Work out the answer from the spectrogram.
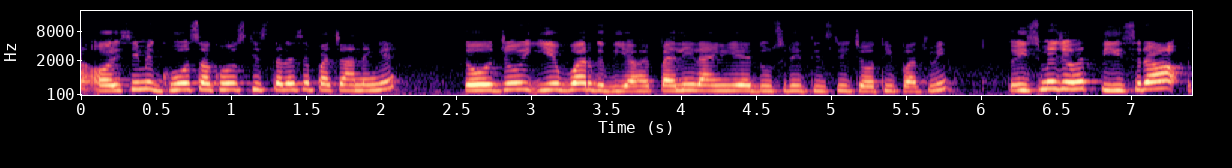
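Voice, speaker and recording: High-voiced woman teaching an exam prep lesson. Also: a little mellow. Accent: Hindi, North Indian. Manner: explains step by step, reads word lists aloud.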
